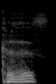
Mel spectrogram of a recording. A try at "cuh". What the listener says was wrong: Cuh. No, not cuss. Cuh with an H.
